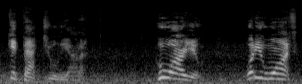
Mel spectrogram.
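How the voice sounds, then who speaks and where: A man's voice: wildly swooping pitch, moderate pace, heavily acted. An actor playing a suspicious, officious company man in a video game, curt and defensive. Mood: alarmed, hostile. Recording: noisy rumbling outdoor ambience behind voice.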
